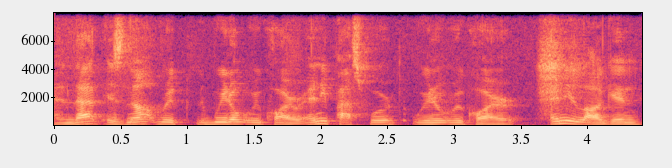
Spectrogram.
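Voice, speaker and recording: An American man talks at a medium pitch with lively intonation over noticeable background noise. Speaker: startup founder or executive. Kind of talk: interview. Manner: hesitant with many fillers.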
